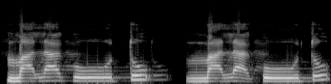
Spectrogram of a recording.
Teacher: تا کو موٹا نہیں کریں گے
